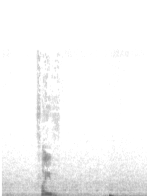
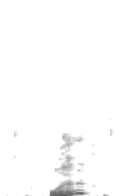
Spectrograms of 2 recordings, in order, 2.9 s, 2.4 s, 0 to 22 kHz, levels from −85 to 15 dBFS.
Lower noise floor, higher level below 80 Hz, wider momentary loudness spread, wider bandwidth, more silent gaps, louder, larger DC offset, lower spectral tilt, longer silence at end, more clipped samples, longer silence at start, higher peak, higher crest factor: second, -54 dBFS vs -72 dBFS; first, -40 dBFS vs -72 dBFS; first, 25 LU vs 8 LU; first, 16.5 kHz vs 7.4 kHz; neither; second, -32 LUFS vs -28 LUFS; neither; second, -7 dB/octave vs -8.5 dB/octave; second, 0 s vs 0.35 s; neither; second, 0.1 s vs 1 s; about the same, -14 dBFS vs -14 dBFS; about the same, 20 dB vs 16 dB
